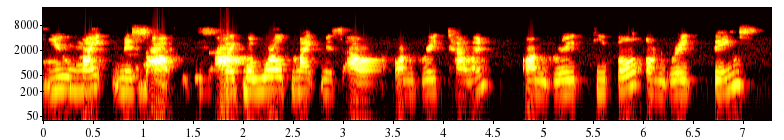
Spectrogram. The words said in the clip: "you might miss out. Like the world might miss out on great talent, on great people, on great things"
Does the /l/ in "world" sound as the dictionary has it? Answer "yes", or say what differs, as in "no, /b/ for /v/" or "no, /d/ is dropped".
yes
